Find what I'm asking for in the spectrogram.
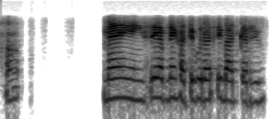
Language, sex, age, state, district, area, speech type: Hindi, female, 18-30, Rajasthan, Jaipur, urban, conversation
